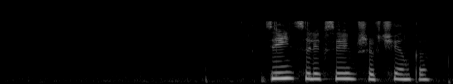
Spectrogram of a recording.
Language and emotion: Russian, neutral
